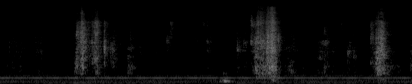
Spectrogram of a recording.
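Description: Plastic zip-top bag crinkling and rustling in gloved hands as freeze-dried vegetable powder is shaken out of it into a blender jar, in three short bursts about two seconds apart near the start, middle and end, with quiet between.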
